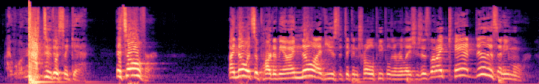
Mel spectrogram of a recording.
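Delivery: a resolved man shouting his promise; fervent resolve. Retold or imitated. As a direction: declare the vow with full force. His retold resolve to change.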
